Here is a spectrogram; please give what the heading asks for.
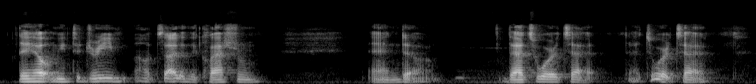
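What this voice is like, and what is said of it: Emotional voice. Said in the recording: “Sorry for getting emotional.”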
